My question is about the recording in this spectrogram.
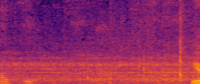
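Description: Steady rolling rattle of a wire shopping trolley being pushed along a concrete warehouse floor.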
